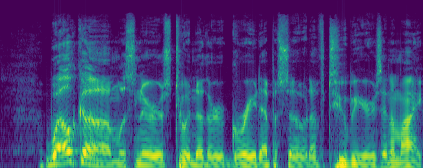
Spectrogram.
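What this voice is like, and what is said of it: Congested, stuffy-nosed voice. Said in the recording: “why today we sound a little different ... I've been a little congested lately.”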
